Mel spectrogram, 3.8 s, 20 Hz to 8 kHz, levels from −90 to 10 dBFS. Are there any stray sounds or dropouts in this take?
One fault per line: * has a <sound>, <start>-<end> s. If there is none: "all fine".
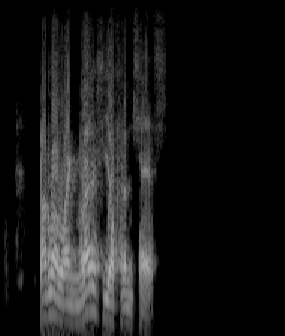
all fine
